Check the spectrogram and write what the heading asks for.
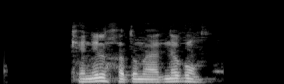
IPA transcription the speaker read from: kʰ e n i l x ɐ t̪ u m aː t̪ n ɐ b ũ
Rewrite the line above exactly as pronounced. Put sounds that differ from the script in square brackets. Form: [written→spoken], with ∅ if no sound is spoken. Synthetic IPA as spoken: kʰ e n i l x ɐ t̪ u m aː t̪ n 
